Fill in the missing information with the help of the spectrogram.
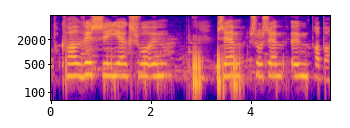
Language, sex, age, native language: Icelandic, male, 11, Icelandic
